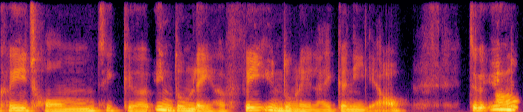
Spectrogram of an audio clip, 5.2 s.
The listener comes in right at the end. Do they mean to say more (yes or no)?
no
